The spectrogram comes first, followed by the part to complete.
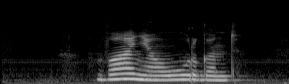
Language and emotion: Russian, sad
